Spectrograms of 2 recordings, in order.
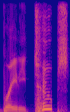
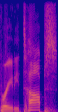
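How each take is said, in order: First: The surname has the long 'oo' vowel. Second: The surname has the short 'o' vowel. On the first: The speaker calls it right. "it is [name]" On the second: The speaker calls it wrong. "not Brady Tops"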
